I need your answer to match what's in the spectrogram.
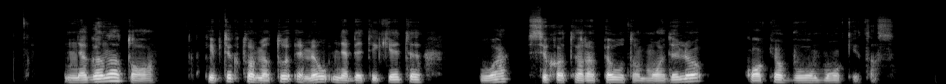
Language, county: Lithuanian, Vilnius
